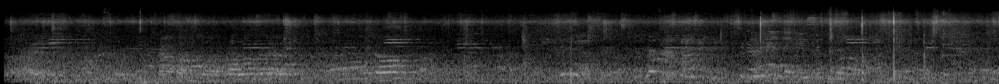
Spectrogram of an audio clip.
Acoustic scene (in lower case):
subway station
